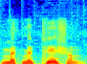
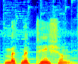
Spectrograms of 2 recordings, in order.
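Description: No difference in how they are said.

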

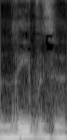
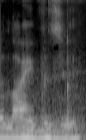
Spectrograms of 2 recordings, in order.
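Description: First: The vowel sounds like 'it'. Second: The vowel sounds like 'eye'. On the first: It is the verb meaning someone dwells somewhere. "live에 does가 들어간 거니까 lives" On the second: It is the plural of the noun meaning life. "life의 복수형이니까 얘는 lives가 되는 거야"

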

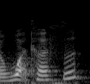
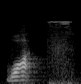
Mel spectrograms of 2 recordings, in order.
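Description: First: It is said with three separate syllables. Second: It is said as one syllable ending in ts. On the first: The speaker calls it wrong. "或者是沃特斯，不要这样" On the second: The speaker calls it right. "读成ts... 读成what's"

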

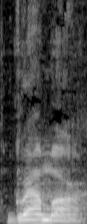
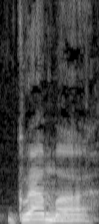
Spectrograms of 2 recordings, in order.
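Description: No difference in how they are said.

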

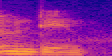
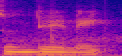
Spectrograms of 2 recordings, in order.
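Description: First: The name ends on an n sound. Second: The name ends on an ee vowel. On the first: The speaker calls it wrong. "It's not Undine" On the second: The speaker calls it right. "It's Undini"

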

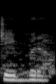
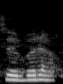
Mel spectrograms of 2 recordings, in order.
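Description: First: The first consonant is a j sound. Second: The first consonant is a z sound. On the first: The speaker calls it wrong. "ना कि जेब्रा" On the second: The speaker calls it right. "इसको भी हम क्या पढ़ेंगे"

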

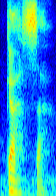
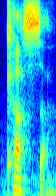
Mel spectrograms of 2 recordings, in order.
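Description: First: The first consonant has no puff of air. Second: The first consonant has a puff of air. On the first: The speaker calls it right. "the true Spanish pronunciation" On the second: The speaker calls it wrong. "my gringo pronunciation"

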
